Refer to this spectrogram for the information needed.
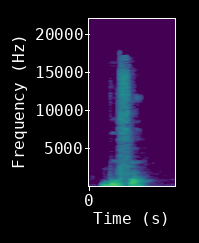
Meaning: present participle of bouffer
- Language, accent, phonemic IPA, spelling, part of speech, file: French, France, /bu.fɑ̃/, bouffant, verb, LL-Q150 (fra)-bouffant.wav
